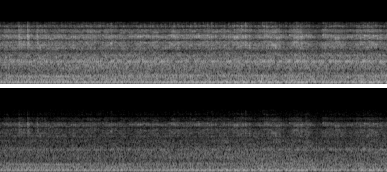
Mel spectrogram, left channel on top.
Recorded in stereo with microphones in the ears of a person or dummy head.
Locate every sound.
0.0 s an engine running: 65° left (ahead or behind)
